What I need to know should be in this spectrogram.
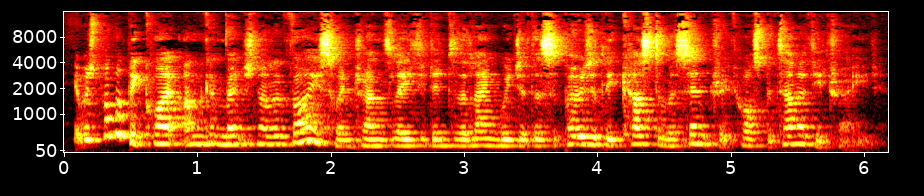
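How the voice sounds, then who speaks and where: A woman with a medium-pitched, slightly mellow voice reads scripted fiction as the narrator of her own audiobook. She has a wry, wordy way of telling the story, and the sound is roomy and echoey because she's distant from the mic.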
